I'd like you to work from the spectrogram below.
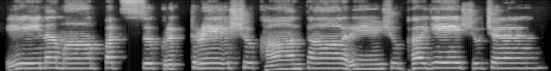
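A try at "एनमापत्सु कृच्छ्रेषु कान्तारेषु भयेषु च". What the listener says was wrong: You can just work a little bit on enunciating the bha in bhayeshu.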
